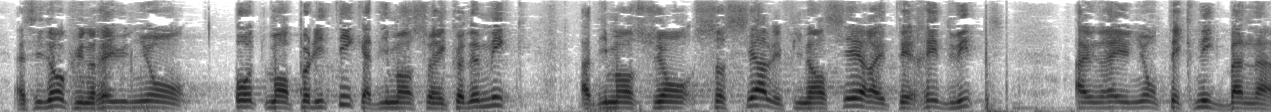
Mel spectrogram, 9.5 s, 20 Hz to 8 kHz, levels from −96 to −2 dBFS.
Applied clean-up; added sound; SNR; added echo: none; none; none; none.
